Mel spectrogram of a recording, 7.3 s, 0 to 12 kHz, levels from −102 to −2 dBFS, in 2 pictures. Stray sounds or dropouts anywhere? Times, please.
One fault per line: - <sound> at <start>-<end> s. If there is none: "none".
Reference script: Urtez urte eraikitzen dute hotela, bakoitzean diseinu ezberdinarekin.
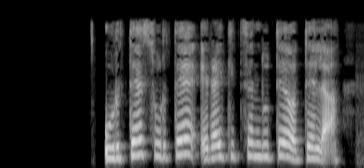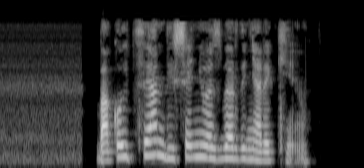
none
